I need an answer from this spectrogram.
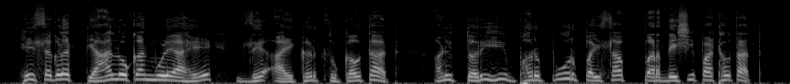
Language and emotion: Marathi, disgusted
